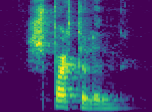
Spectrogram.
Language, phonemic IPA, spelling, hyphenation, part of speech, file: Dutch, /ˈspɑr.tə.lə(n)/, spartelen, spar‧te‧len, verb, Nl-spartelen.ogg
- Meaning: 1. to flounce, to flounder (to flop around) 2. to squirm, writhe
